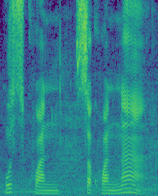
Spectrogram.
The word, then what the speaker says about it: Husqvarna: ยี่ห้อ นี้ นะ ครับ อ่าน ว่า อะไร อ่ะ ฮุ คัน squ หน่า นะ ครับ ไม่ รู้ ออก เสียง ถูก มย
